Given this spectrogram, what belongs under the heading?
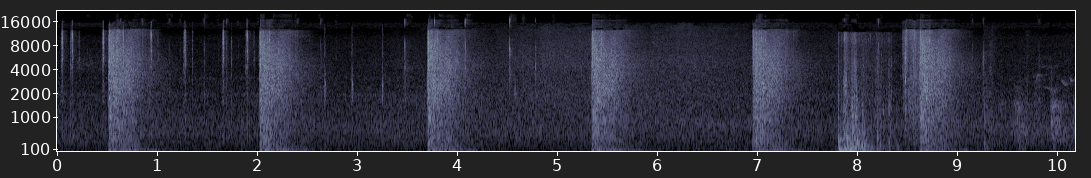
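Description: Repeated gunfire bursts in Fallout 76 as something attacks a player's base, about six loud sharp volleys spaced roughly every one to two seconds, each decaying quickly, with no talking.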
